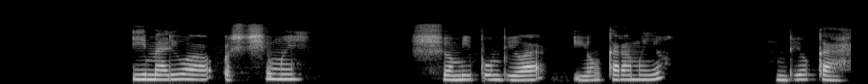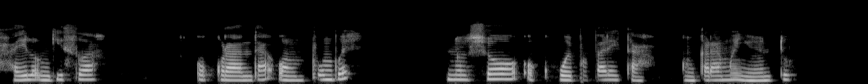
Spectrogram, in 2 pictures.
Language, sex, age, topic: Oshiwambo, female, 18-24, finance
